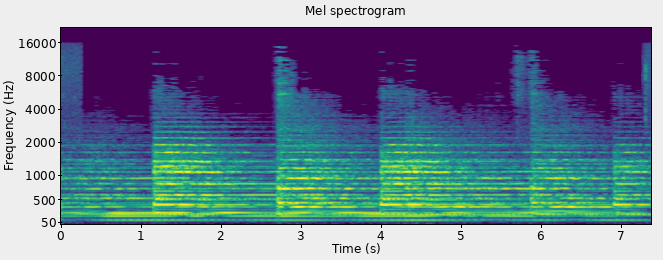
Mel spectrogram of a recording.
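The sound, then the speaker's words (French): The six bells of a cathedral ring together at full swing in a continuous peal, rung by men who live in the towers, with repeated bright strikes layered over a deep sustained hum. Loud, with no voices. “Une cinquantaine d'hommes, de conditions d'ailleurs très modestes, logent dans les tours et en échange sonnent, à pleine volée, les six cloches.”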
